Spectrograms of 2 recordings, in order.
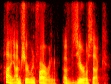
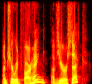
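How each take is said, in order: First: "Farhang" and "Sec" settling downward; declarative. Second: "Farhang" and "Sec" both swinging up like questions; exaggerated upspeak. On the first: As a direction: state it, landing "Sec" like a full stop. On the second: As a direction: overdo the rise on "Farhang" and on "Sec", cartoonishly. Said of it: "exaggerated version of what you're doing". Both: Shown as a demonstration.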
